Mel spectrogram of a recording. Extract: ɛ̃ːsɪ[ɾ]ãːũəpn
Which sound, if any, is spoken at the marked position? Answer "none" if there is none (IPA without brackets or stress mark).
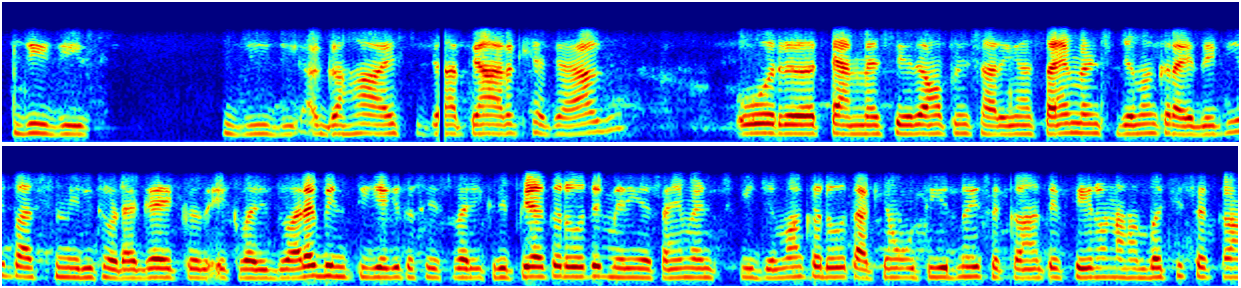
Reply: ɾ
